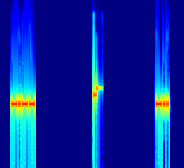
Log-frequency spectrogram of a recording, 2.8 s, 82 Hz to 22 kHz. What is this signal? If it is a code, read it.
Morse code, heard as a keyed tone, about 44 wpm, 700 Hz. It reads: Y D
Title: Single Letter-Number 45wpm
